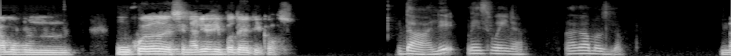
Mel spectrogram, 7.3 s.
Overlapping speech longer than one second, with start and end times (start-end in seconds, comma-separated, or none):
none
